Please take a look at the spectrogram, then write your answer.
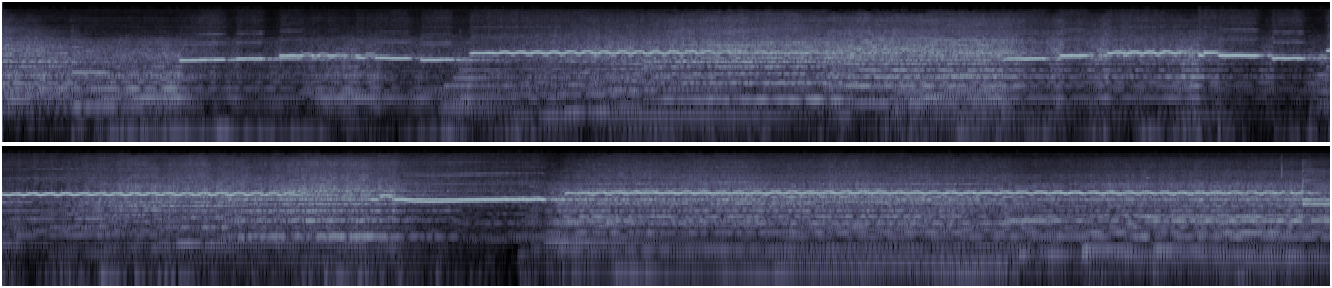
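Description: A person whistles a lilting melody over a full orchestral accompaniment, the bright sustained tones gliding between notes and carrying clearly above the band for the whole stretch.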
